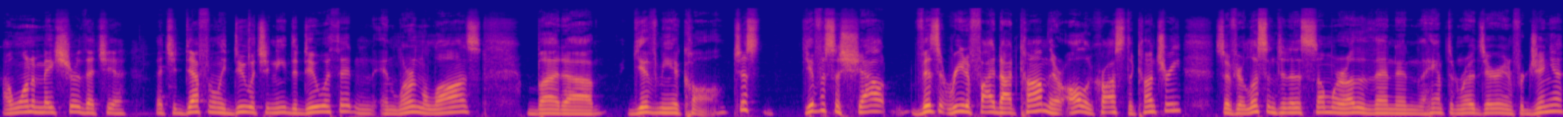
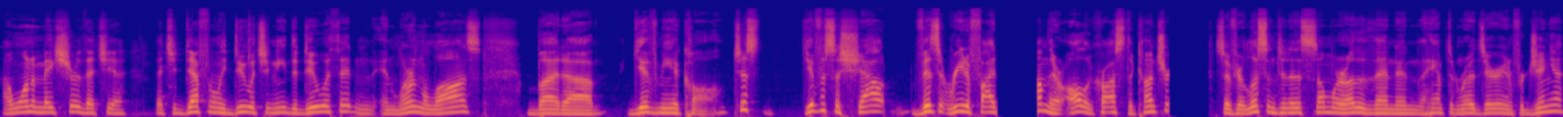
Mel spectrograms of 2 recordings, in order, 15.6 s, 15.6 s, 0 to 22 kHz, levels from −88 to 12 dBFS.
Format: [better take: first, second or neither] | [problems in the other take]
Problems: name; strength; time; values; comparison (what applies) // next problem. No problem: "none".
first | audio cutting out; at 10 s and at 12 s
